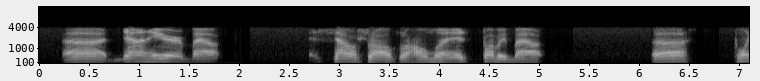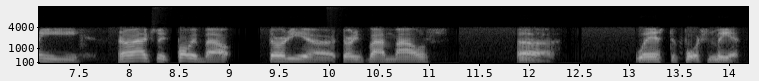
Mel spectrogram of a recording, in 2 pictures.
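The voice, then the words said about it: Oklahoma accent. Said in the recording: “I love your accent, and I love that you're from Oklahoma. ... he just sounds like a good Oklahoma fella.”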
